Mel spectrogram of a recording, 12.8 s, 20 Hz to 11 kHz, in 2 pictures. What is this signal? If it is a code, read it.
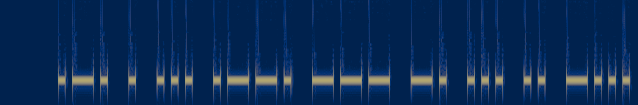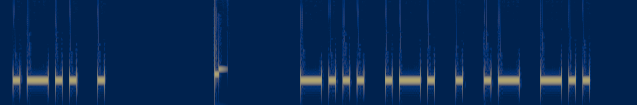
Morse code, heard as a keyed tone, about 17 wpm, 700 Hz. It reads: RESPONSIBLE BREAD
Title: Sentences from Top 1600 Words - New Word Drill Alt - 17wpm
